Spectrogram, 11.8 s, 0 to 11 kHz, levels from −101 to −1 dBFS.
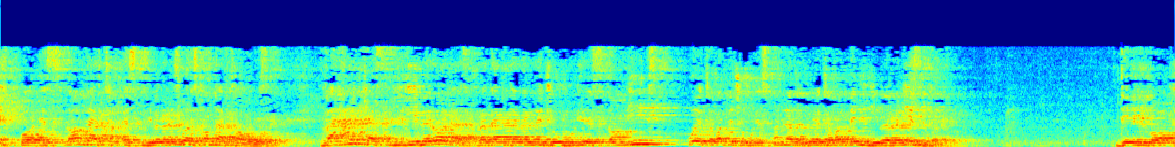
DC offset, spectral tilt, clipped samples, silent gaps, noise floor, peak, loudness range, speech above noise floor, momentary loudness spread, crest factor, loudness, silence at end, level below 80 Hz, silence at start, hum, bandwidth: under 0.1%; -5.5 dB/octave; under 0.1%; none; -44 dBFS; -8 dBFS; 2 LU; 26 dB; 6 LU; 12 dB; -19 LUFS; 0 s; -62 dBFS; 0 s; none; 8 kHz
